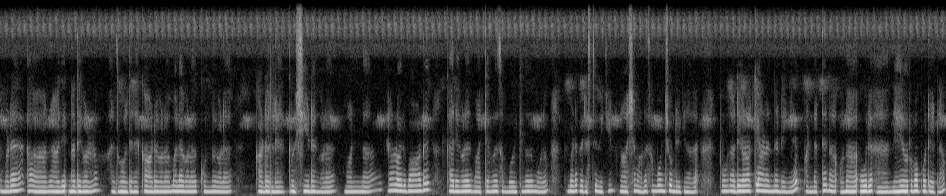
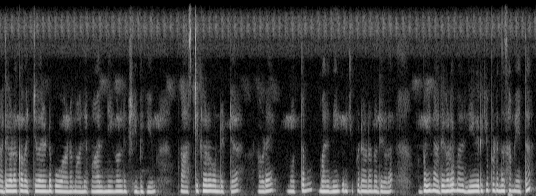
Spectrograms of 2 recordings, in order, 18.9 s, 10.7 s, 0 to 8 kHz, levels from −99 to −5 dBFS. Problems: constant background noise, low volume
